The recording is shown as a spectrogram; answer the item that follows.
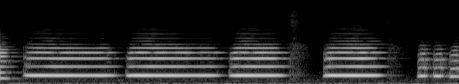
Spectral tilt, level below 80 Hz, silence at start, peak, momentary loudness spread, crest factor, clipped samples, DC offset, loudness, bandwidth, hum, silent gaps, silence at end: -5 dB/octave; -52 dBFS; 0 s; -6 dBFS; 9 LU; 12 dB; under 0.1%; under 0.1%; -18 LUFS; 5.2 kHz; none; none; 0 s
